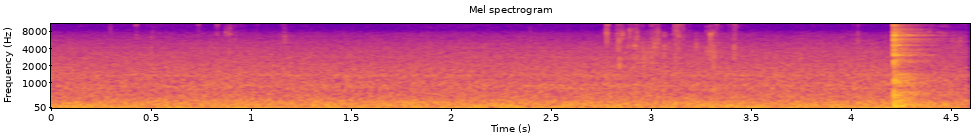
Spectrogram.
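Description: A metal spoon scrapes food softly into a glass dish.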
